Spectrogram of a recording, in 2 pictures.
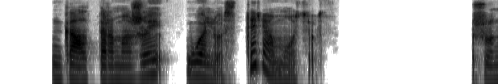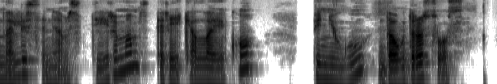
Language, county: Lithuanian, Marijampolė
